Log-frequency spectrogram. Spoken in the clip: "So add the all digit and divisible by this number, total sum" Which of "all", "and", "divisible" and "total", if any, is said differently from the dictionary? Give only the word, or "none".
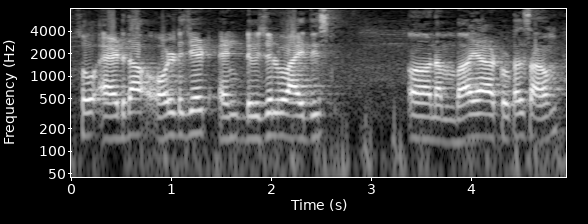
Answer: divisible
